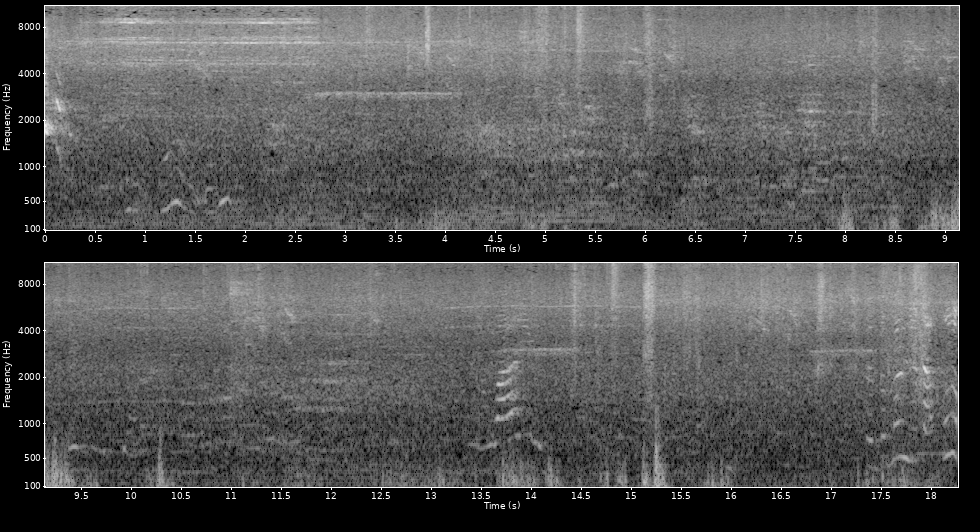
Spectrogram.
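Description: A young girl talks and giggles close by.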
